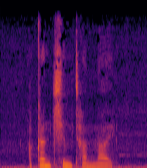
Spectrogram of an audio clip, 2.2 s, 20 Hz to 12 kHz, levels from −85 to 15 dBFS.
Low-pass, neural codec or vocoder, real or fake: 10.8 kHz; vocoder, 24 kHz, 100 mel bands, Vocos; fake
